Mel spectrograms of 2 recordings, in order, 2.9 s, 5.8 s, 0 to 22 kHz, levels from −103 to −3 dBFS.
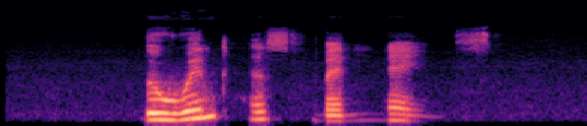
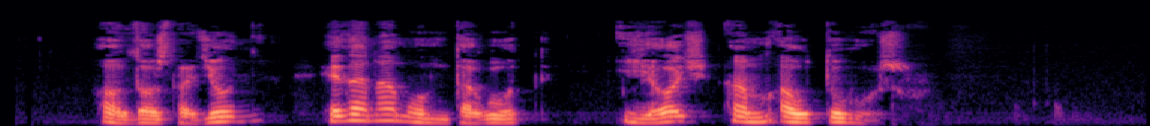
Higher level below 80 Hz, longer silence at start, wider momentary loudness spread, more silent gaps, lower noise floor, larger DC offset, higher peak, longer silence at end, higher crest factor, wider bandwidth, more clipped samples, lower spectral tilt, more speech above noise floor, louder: first, -70 dBFS vs -76 dBFS; first, 0.75 s vs 0.5 s; first, 16 LU vs 10 LU; neither; second, -71 dBFS vs -76 dBFS; neither; first, -4 dBFS vs -8 dBFS; second, 0.85 s vs 1.25 s; about the same, 18 dB vs 20 dB; second, 7.8 kHz vs 11 kHz; neither; about the same, -6 dB/octave vs -6.5 dB/octave; about the same, 50 dB vs 50 dB; first, -21 LUFS vs -27 LUFS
